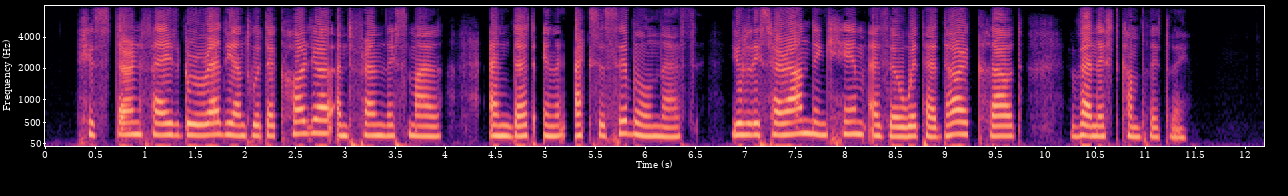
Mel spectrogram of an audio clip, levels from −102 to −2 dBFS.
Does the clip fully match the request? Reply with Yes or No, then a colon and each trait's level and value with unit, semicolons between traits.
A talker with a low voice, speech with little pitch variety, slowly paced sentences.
No: high, 230 Hz; narrow, 2.3 semitones; slow, 120 wpm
